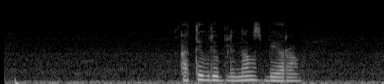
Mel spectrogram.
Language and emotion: Russian, neutral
